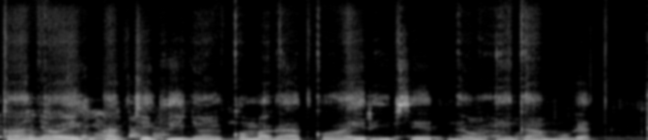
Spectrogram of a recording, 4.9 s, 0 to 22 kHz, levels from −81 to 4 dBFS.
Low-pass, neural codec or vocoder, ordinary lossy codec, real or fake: none; codec, 44.1 kHz, 7.8 kbps, Pupu-Codec; none; fake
